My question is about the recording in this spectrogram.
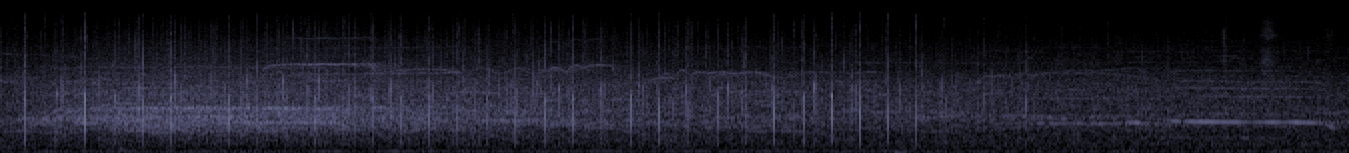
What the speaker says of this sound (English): please join me in another round of applause for our newest graduates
